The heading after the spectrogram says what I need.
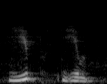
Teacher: இரண்டு உதடுகள் பொருந்துவதால் பிறக்கும் எழுத்து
